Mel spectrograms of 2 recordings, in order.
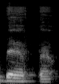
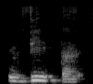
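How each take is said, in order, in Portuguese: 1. A palavra começa com som de B. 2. A palavra começa com som de V. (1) "O beta é do grego antigo" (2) "em grego o B se lê como V"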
